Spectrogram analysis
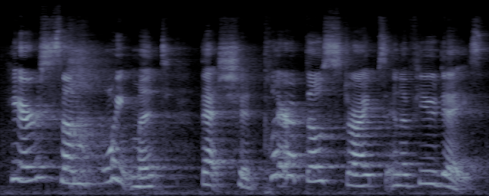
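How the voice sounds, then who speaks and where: A woman voicing a puzzled, brisk, bumbling male family doctor from a children's storybook, with emphatic delivery. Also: sits high, sing-song, sharp tone, slight background noise, heavily acted. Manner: exclaiming, mumbling, listing symptoms emphatically. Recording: echoey room.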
